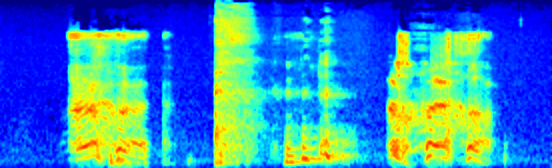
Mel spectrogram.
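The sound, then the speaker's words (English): A loud fit of throaty coughing and throat clearing comes in about three harsh bursts with short gaps between them. There is no talking. “you just coughed up a Champions League semi-final on me.”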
